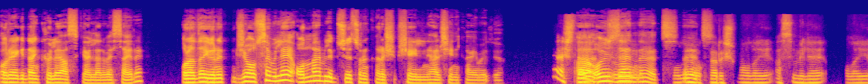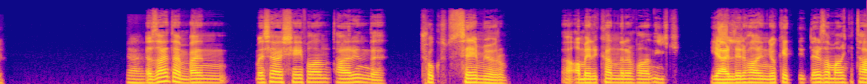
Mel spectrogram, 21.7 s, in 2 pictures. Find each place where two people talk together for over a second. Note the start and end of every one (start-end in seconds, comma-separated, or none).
7.2-8.9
